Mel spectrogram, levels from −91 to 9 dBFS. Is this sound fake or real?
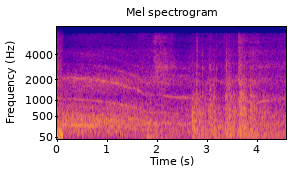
real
